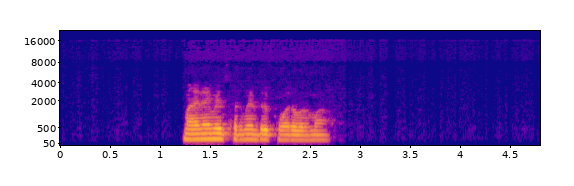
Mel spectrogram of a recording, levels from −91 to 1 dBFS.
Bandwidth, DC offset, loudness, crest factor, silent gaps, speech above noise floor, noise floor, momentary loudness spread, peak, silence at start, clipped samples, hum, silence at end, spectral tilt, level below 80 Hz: 16.5 kHz; under 0.1%; -20 LUFS; 20 dB; none; 51 dB; -69 dBFS; 12 LU; -4 dBFS; 1.25 s; under 0.1%; none; 2.1 s; -9.5 dB/octave; -68 dBFS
